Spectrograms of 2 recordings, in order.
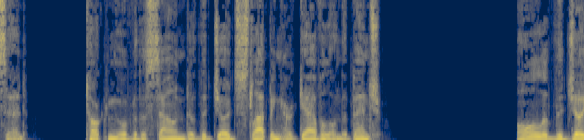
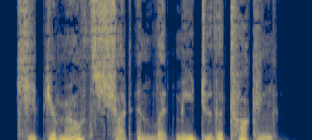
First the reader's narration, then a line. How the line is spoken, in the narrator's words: the public defender said through clenched teeth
